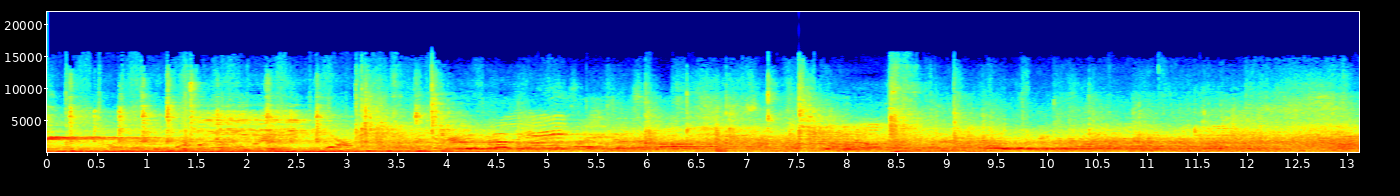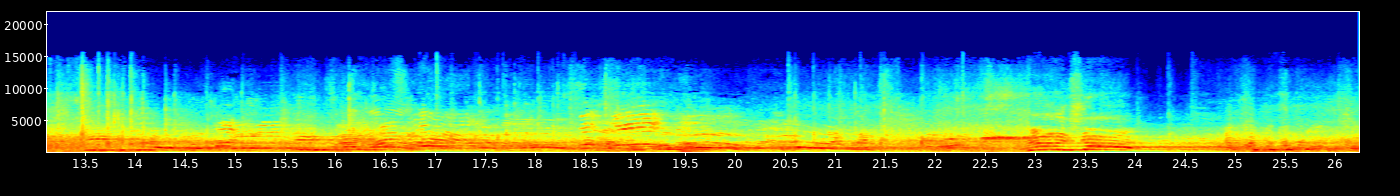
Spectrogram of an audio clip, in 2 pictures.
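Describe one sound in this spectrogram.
A crowd of spectators cheers and shouts in an echoing rink.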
